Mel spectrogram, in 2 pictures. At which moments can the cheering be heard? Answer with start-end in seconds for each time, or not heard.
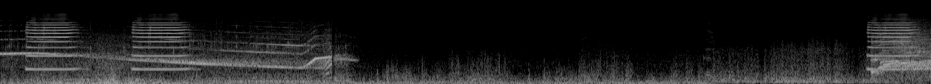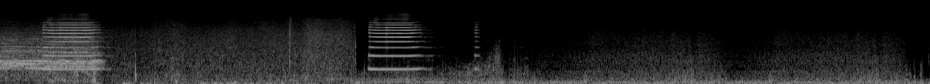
8.7-10.4.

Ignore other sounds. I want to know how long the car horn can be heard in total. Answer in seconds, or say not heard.
5 s.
